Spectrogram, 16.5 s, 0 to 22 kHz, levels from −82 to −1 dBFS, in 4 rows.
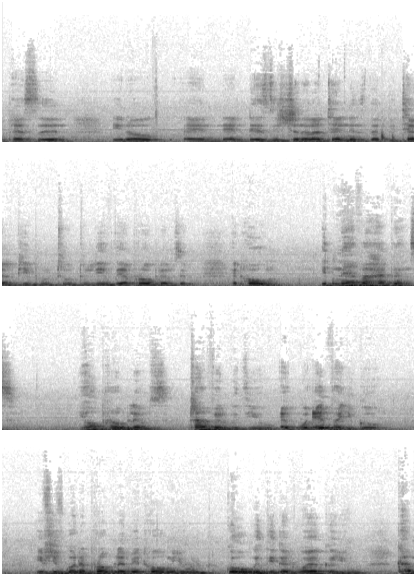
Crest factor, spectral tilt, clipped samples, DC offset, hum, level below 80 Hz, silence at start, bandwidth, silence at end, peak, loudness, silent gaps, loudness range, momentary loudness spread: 16 dB; -6.5 dB/octave; under 0.1%; under 0.1%; none; -56 dBFS; 0 s; 14.5 kHz; 0 s; 0 dBFS; -17 LUFS; none; 4 LU; 14 LU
